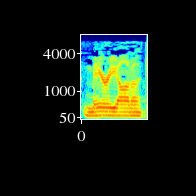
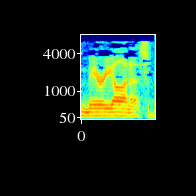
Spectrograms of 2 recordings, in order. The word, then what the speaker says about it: Mariana: the Great Mariana Trench. Sometimes it's pronounced Marianas, but it's just south of Japan.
